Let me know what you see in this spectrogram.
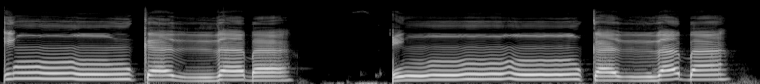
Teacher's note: dengungan yang kuat menyerupai dengungan eng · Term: ikhfa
